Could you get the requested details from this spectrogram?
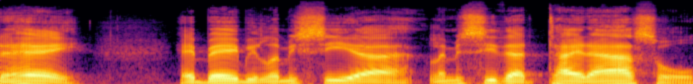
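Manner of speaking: put-on shady, tipsy man voice. Asking about what Danny Mullen might have said: imitating a shady, tipsy Danny Mullen. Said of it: "had Danny Mullen been a little shady, had he had a couple drinks and said".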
